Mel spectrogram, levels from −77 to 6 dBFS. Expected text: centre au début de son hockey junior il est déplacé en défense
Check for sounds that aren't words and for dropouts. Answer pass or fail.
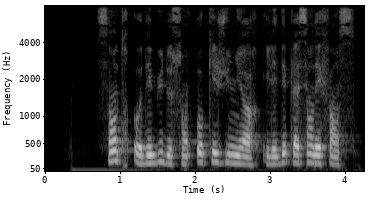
pass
